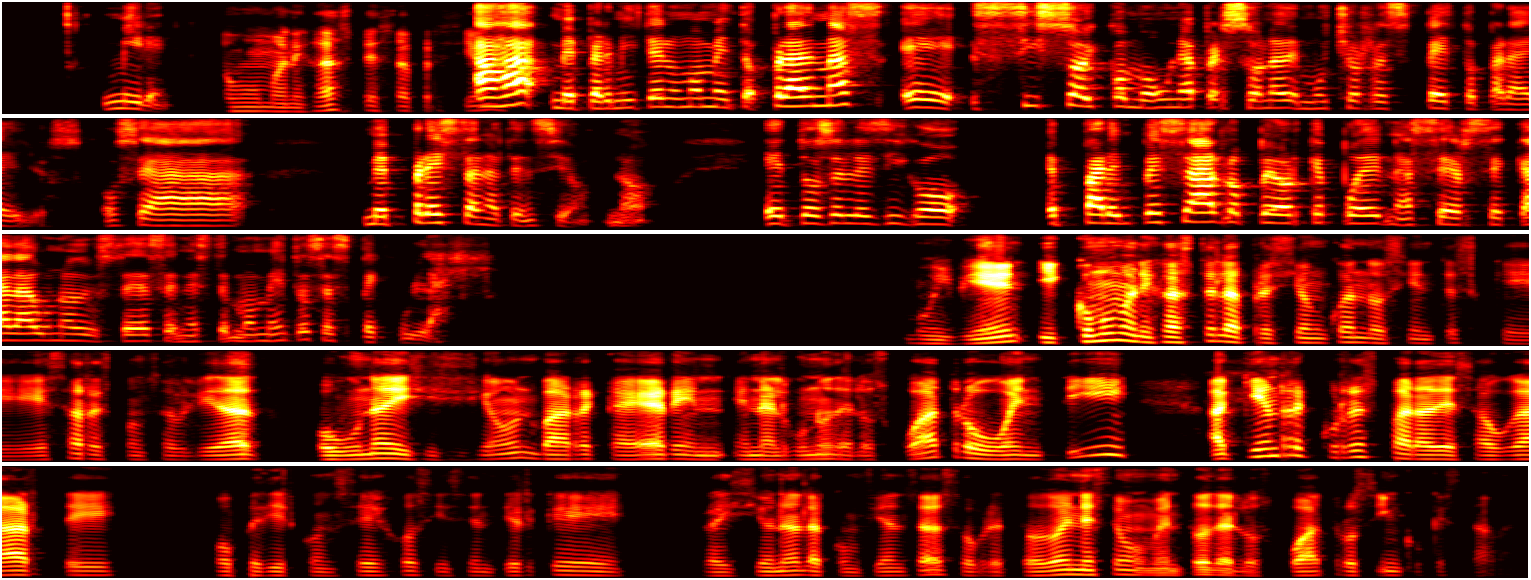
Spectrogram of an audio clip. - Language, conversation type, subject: Spanish, podcast, ¿Cómo manejas las decisiones cuando tu familia te presiona?
- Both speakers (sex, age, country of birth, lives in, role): female, 60-64, Mexico, Mexico, guest; male, 55-59, Mexico, Mexico, host
- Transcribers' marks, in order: none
